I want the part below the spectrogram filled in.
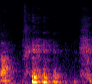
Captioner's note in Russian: смех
